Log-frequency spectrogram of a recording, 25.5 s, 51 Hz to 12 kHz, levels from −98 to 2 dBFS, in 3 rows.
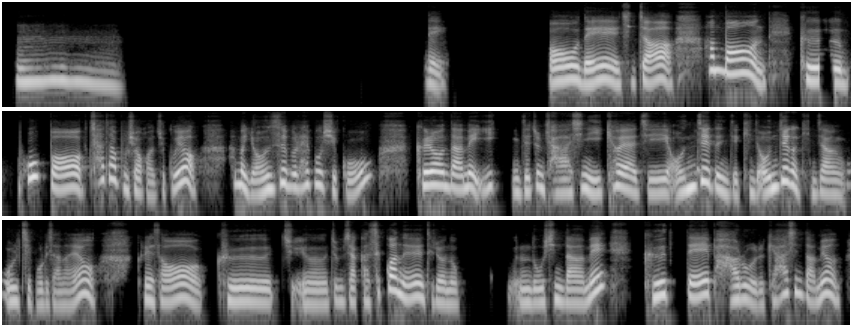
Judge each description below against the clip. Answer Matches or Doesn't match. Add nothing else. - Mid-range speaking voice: Doesn't match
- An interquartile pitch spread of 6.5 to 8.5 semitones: Doesn't match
